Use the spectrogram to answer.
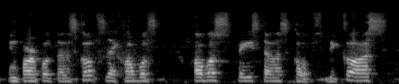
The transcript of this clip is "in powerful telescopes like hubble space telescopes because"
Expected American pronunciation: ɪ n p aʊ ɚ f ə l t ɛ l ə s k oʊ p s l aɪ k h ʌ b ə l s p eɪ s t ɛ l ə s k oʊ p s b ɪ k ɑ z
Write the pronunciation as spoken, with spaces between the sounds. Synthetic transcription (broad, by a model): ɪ n p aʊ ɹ p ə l t ɛ l ə s k oʊ p s l aɪ k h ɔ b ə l s p eɪ s t ɛ l ə s k oʊ p s b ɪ k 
